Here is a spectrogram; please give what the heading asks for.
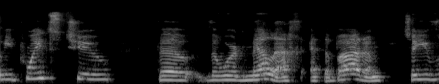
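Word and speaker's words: מלך: points to the word melech at the bottom. So you've learned 2/3 of that word now, right? We just don't have that final ch, that guttural sound at the end of the word.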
